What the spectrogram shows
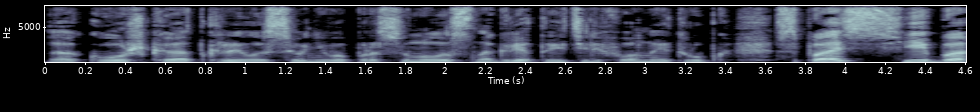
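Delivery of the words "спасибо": very high, shrill, called-out shout. A woman is handed a phone receiver through a window, shouting. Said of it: "закричала Мелисса".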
